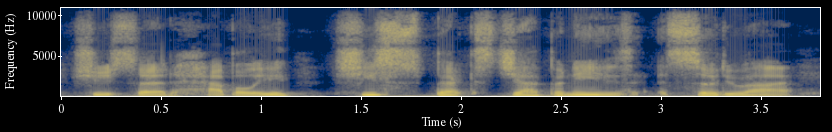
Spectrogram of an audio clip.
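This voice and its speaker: A man's voice: medium pitch, unhurried, darkish tone, dry recording. A man hosting a comedic dramatic reading of fan fiction, exasperated and stumbling over words, with asides.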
